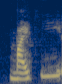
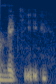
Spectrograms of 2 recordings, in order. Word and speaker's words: Mikey: And I will say, like, okay, is it Mikey or Mickey? How do you say No, it's Mikey.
